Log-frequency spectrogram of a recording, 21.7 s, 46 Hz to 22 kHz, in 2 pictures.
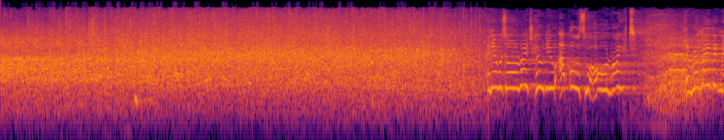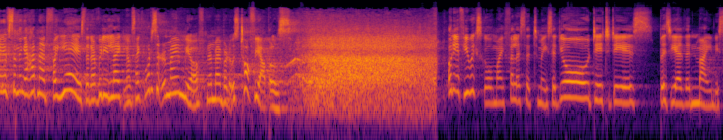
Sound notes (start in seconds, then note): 0.0 audience applauding; 15.2 audience laughing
